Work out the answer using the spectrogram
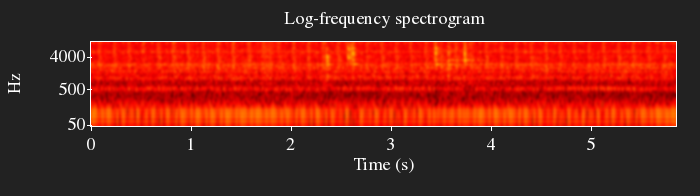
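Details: Porsche 928 V8 idle after fuel pump relay placed in the correct slot, air breather hoses removed: steady, even low rumble with no knocks, misses or ticks; very smooth, healthy idle.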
